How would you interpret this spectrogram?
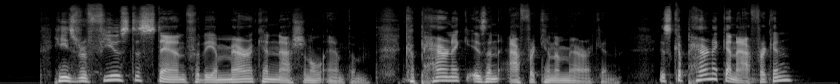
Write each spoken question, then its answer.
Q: Is Kaepernick an African?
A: No, Kaepernick is not an African.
